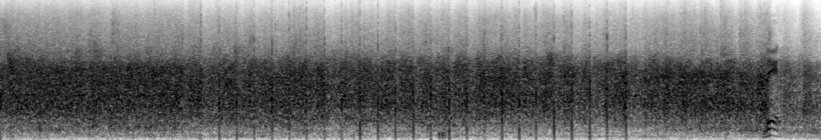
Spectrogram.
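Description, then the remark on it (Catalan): Sustained applause from an audience at the constitution of the Ripollet Municipal Corporation, a dense, steady clatter of many hands clapping at once that stays loud for the whole stretch before starting to thin at the very end. “Un aplaudiment, si plau per tots.”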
